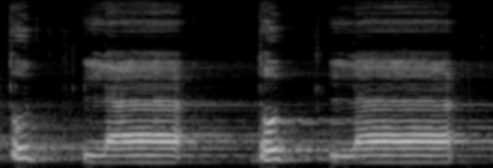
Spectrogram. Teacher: تا میں قلقلہ نہ ہونے پائے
